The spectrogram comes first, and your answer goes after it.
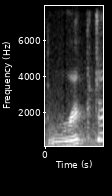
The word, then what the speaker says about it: Richter: We've got Richter. Is that how you pronounce his name? Yeah. It's Richter.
